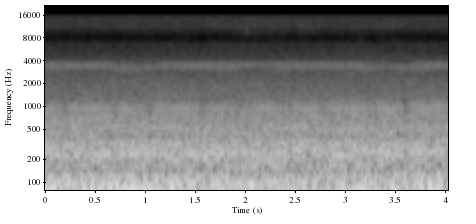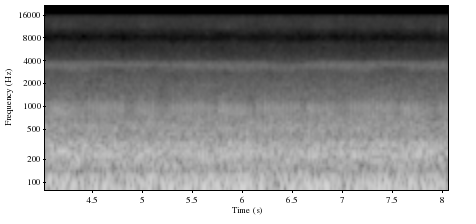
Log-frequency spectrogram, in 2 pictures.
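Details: Kittens nursing, a stray litter feeding together, giving off a steady low rumbling purr that runs unbroken with a faint pulsing texture; no other clear sounds.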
